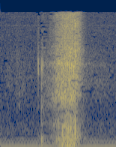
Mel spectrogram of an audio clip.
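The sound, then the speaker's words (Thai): A single sneeze: a brief catch of breath, then a loud, sharp burst that cuts off quickly. “ที่จามอยู่นี้ก็ไม่เที่ยงนะท่านจริงๆผมเองก็ไม่อยากจะจามนะแต่ห้ามเขาไม่ได”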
